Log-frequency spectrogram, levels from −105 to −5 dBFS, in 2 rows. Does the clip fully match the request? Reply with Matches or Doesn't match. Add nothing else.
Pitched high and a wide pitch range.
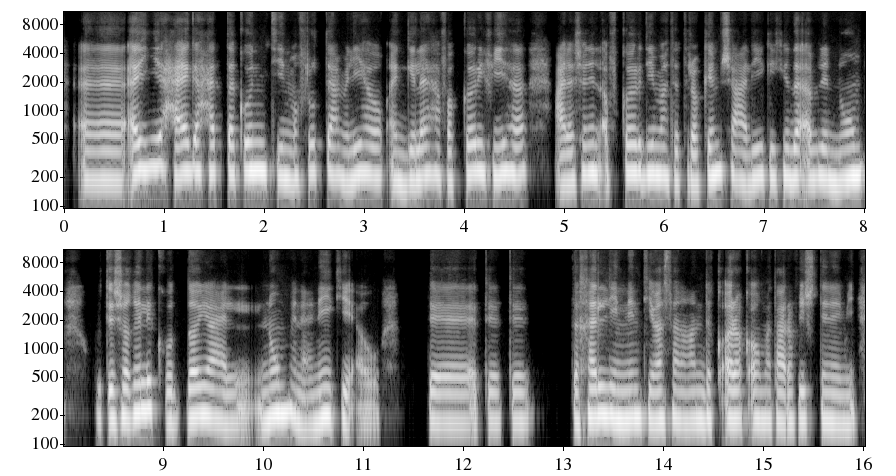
Doesn't match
